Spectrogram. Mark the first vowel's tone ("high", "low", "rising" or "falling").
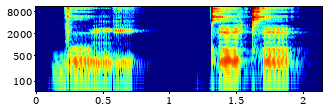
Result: falling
